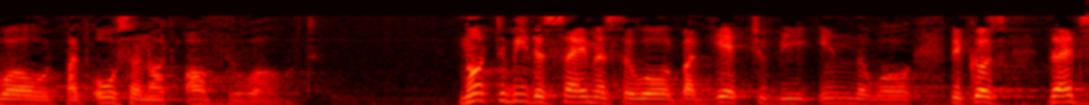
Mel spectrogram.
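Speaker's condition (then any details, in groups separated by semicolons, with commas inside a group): No condition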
